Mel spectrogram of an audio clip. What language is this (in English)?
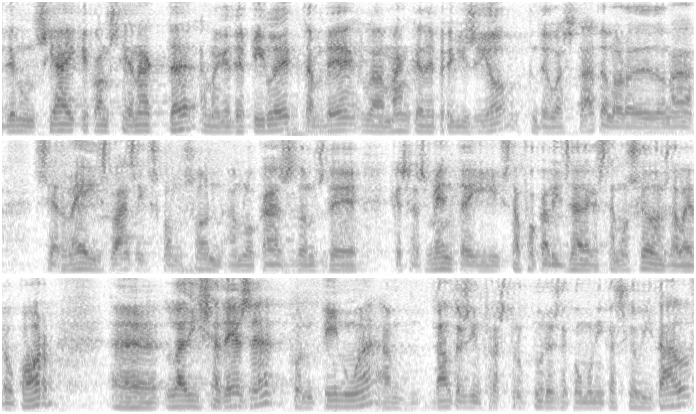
Catalan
